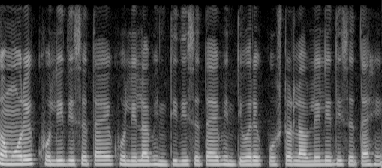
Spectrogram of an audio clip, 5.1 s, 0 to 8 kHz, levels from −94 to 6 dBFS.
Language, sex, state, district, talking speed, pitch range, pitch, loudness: Marathi, female, Maharashtra, Sindhudurg, 190 wpm, 180-190 Hz, 185 Hz, -19 LUFS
